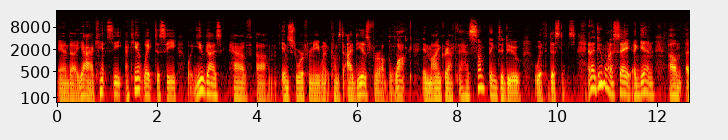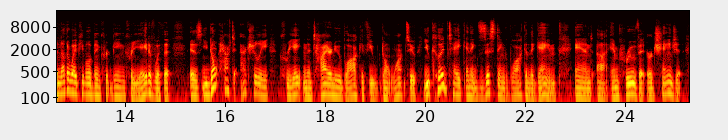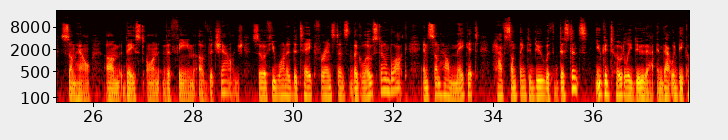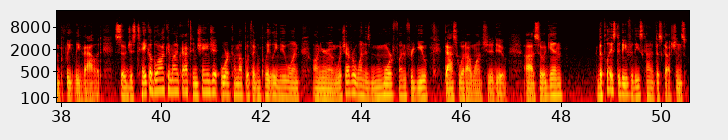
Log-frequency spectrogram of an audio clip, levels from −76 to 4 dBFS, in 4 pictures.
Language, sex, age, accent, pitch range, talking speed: English, male, 30-49, American, 85-110 Hz, 210 wpm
